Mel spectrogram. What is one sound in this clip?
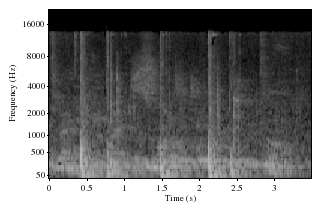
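Knuckles knock on a door.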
